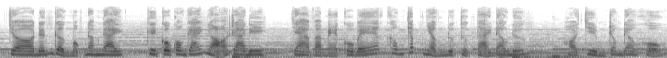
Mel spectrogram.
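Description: A woman voicing a gentle, wise guardian angel in a cartoon, tender and instructive. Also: medium pitch, lightly acted. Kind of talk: animated fairy-tale dubbing.

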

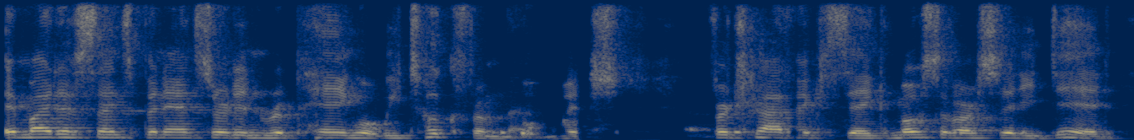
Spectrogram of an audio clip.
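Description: A young man playing a devoted, wary sea fighter, earnest and halting, in a Shakespeare reading over a video call. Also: on the high side, slight background noise, lightly acted. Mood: wary, caring. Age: young adult. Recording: echoey bedroom video call.

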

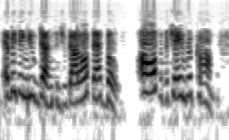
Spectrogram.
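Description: An actress playing an exasperated, sardonic wife with a dry, cutting manner in 1940s radio comedy style. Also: female voice, sits high, fast, no echo, lightly acted. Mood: exasperated, sarcastic. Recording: muffled old 1940s radio recording.

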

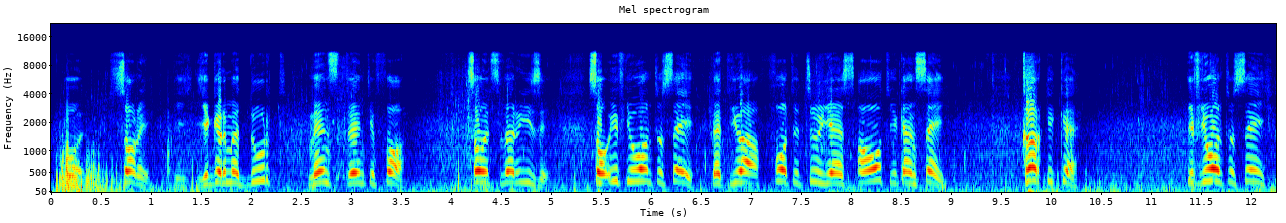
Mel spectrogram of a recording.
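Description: Guy in his 30s teaching from a boat, really high voice, wind noise in the camera mic. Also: fairly bright tone. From Bashkortostan. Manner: patient, repetitive, drills words twice. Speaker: language teacher. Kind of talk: casual video lesson, repeating words slowly. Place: outdoors on a boat on a wide river. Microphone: camera mic, selfie framing at arm's length.

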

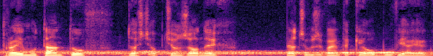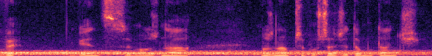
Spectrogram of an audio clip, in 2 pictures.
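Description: Male game master over loud noise. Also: lowish voice, level tone, normal speed. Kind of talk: narrating a tabletop role-playing session. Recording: online session with loud background noise.

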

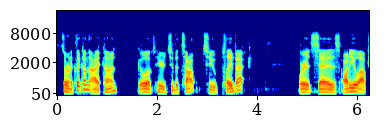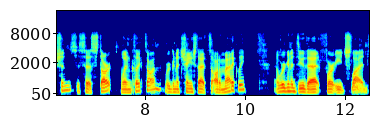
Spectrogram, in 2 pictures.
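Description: A young man hosting a casual screen-recorded software tutorial as a voice-over. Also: fairly low pitch, animated, moderate pace, dry recording. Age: young adult. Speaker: tutorial host.

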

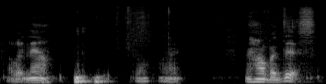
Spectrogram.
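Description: A man's voice: medium pitch, normal speed, vocal fry, noisy background. An older man doing an ASMR doctor roleplay, giving short instructions and asking brief questions as in an exam. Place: small indoor room with cloth backdrop.

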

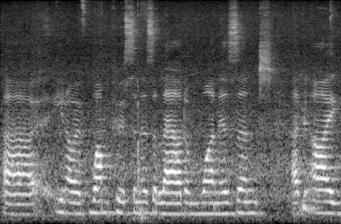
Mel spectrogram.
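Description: A woman's voice: lowish voice, monotone, a little slow. A woman in her forties speaking directly and with firm opinions on a public panel. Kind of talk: panel discussion. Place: university lecture room. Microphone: table microphone. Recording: room with background hum.

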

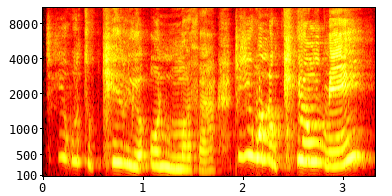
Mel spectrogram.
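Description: A woman's voice: very high voice, big pitch swings, normal speed, darkish tone. An actress playing a possessive, domineering middle-aged mother in a melodrama, commanding and guilt-tripping, repeating herself. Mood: wounded, reproachful. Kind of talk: melodramatic screen drama dialogue.

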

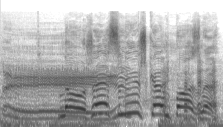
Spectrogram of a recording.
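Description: A man voicing an excitable, dramatic football commentator in an animated cartoon. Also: very high voice, extremely slow, over loud music, full character voice. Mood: excited. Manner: dramatic announcing.

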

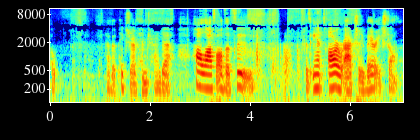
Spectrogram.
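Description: A woman in her thirties reading a picture book aloud to young children in an expressive, sing-song manner. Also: medium pitch, normal speed, creaky, slight background noise, poor audio. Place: living room on a couch, indoors.

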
